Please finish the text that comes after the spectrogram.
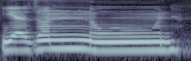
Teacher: ज़ौ को नून से गुन्ना करते हुए मिलाना है और एक अलिफ जितना लंबा खींचकर पढ़ना है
